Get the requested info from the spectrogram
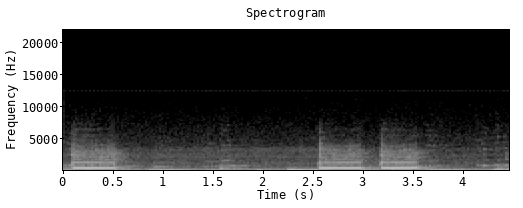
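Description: Telephone ringback tone in the double-ring pattern: the second ring of one pair at the start, then a full pair of short ringing tones about two and a half seconds in, as the outgoing call rings unanswered. Background music plays underneath.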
